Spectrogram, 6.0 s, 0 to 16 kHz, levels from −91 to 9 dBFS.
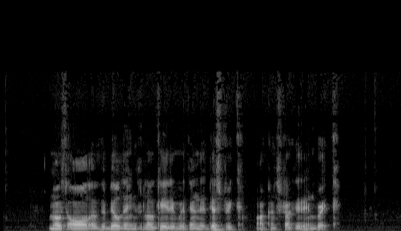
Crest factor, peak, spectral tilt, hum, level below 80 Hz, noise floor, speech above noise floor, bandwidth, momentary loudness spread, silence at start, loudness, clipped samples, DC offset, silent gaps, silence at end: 20 dB; -8 dBFS; -6.5 dB/octave; none; -56 dBFS; -71 dBFS; 43 dB; 11.5 kHz; 14 LU; 0.75 s; -28 LUFS; under 0.1%; under 0.1%; none; 0.95 s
